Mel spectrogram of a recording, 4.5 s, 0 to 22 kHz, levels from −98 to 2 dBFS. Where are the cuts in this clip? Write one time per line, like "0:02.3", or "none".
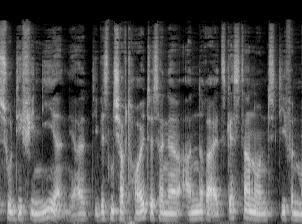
none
